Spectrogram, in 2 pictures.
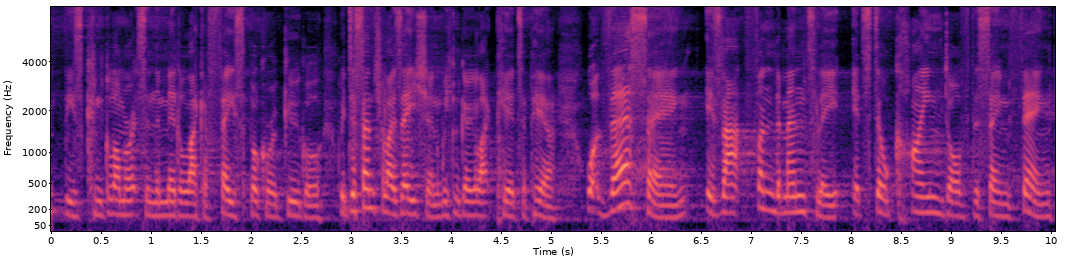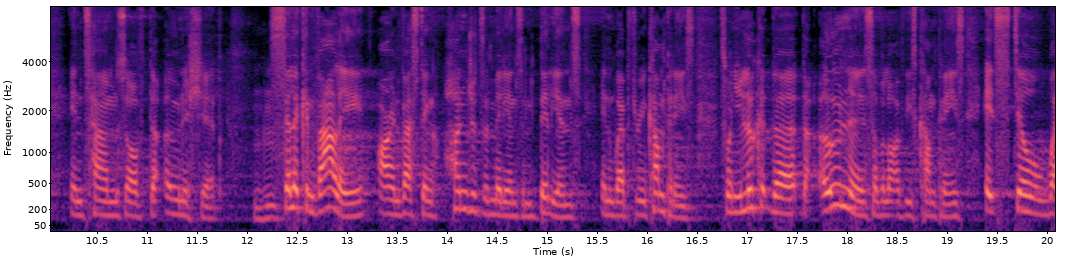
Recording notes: an intimate fireside chat at the Dubai Opera House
